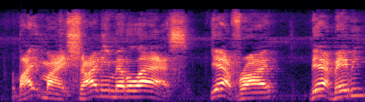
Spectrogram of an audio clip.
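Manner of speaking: impression of a low-voiced animated robot. Recalling the impression he did back in middle school: Bender impression. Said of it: "I used to do be able to do Bender pretty well".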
